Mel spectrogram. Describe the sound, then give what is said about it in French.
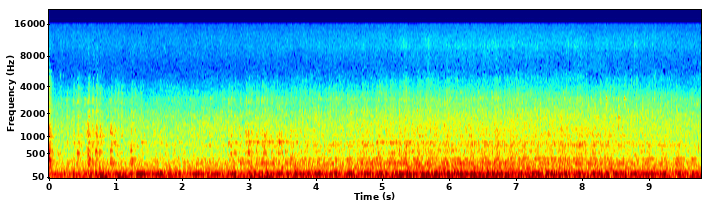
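A boat engine is started and idles steadily, a loud, low rumbling drone with a faint mechanical chatter that holds constant throughout, with no voices. “S'il n'y a pas trop de vent, on démarre le moteur et”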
